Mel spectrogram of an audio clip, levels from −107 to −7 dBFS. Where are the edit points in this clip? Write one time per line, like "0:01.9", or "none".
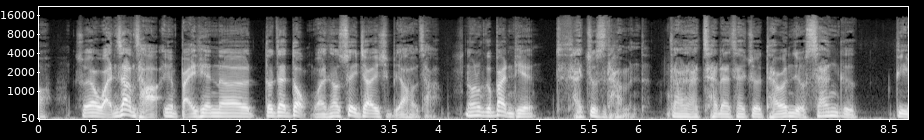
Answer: none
